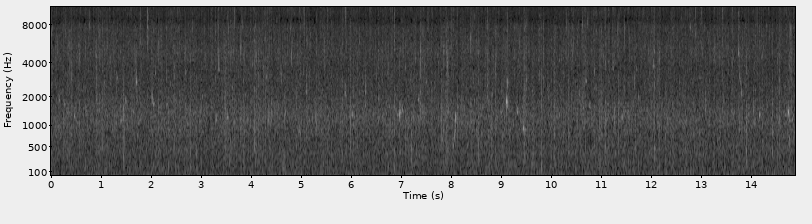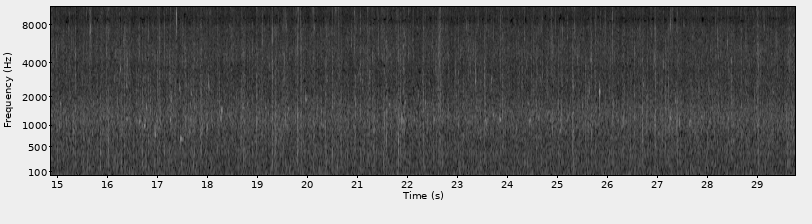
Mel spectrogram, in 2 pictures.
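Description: Steady rain falling on a lake: a dense, even patter of drops with a few louder single drops standing out about 9 and 15 seconds in.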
